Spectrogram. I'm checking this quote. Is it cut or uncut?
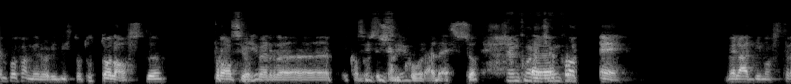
cut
